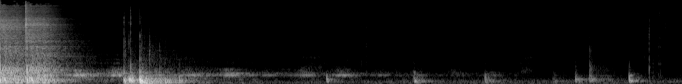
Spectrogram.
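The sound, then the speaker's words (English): A heavy thud of a body falling to the floor just the other side of a curtain lands after a brief noisy rustle, followed by several fainter, irregular knocks and taps fading into quiet. “When the body fell, thud was not even a foot from where they were standing.”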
